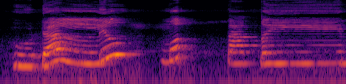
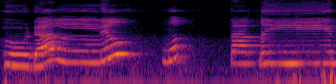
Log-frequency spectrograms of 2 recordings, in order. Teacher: tanwinnya lebur ditasydidkan ke huruf lam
